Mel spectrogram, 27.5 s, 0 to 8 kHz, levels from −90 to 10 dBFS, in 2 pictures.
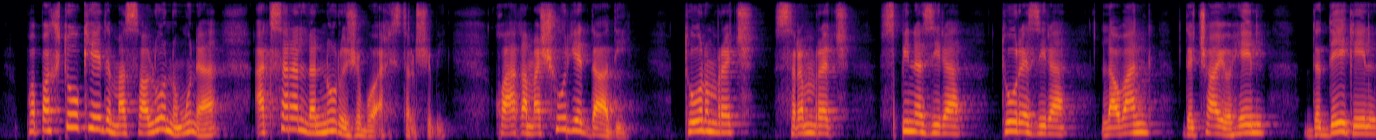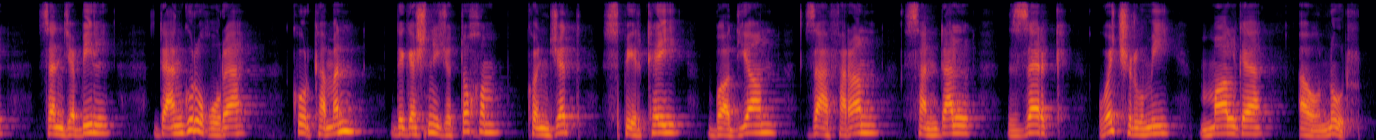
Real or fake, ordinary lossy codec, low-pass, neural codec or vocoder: real; none; 7.2 kHz; none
